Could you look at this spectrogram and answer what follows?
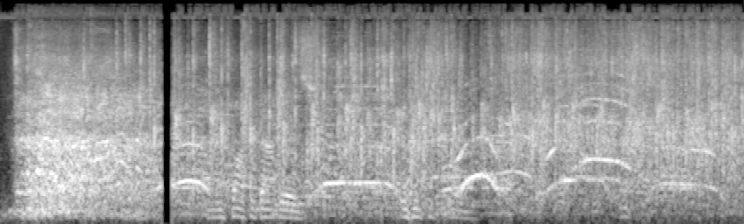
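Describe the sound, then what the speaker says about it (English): Late-night monologue studio audience breaks into loud sustained applause with some laughter mixed in, a brief cut near the start, then steady clapping carrying on with a few voices over it. "Thought for a second, laugh, then some boos, then general applause."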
